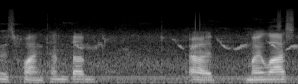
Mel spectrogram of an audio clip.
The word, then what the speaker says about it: Hoang: flat Northern accent so when I say my name it's hang uh if I were to be from the south I'd have a little bit of more of a uh uh twang to big or if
